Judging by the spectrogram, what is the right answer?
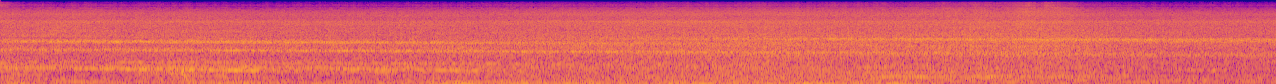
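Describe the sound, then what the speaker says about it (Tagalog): A Bangkok Purple Line metro train rolls into the station with a steady loud rumble and faint squealing, whining tones overhead, continuous throughout without talk. "Dito na ang ating train."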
